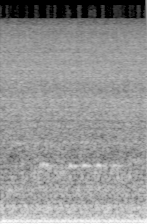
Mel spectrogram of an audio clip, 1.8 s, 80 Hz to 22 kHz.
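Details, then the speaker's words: Toyota Yaris one month after a 1ZZ throttle body swap, parked at 0 mph, idling before and after a quick throttle blip: low steady hum holding one even speed with no hunting or surging; normal idle, still holding fine. "so i just blip it real quick yeah you can see yeah so seems to be holding okay seems to be still good still holding fine"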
